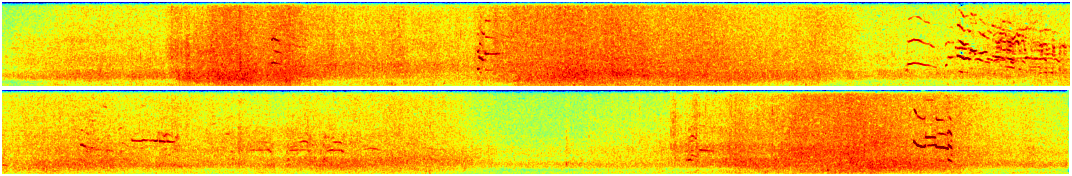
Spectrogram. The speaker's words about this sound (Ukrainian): Весняний ранок. Море ти на морі.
